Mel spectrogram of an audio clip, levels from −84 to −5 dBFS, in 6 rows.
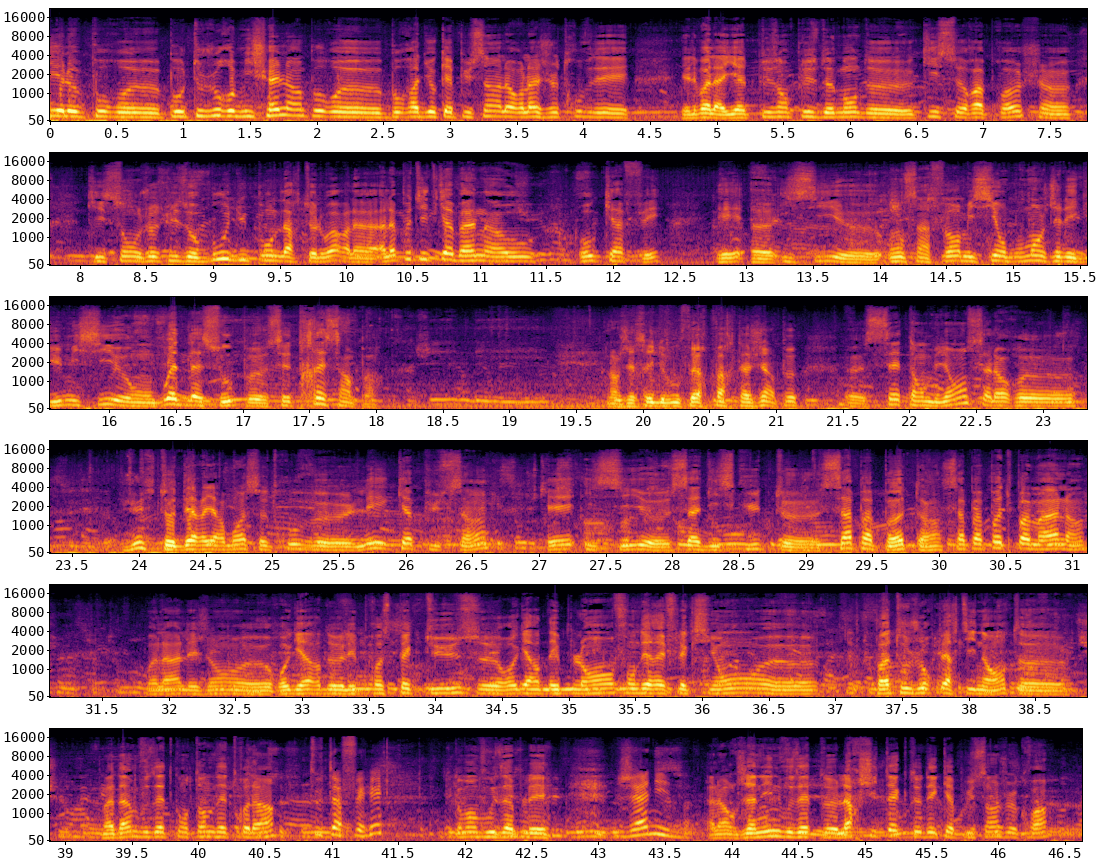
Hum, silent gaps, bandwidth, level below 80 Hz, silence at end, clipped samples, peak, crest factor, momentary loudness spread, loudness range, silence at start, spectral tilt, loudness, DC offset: none; none; 16.5 kHz; -38 dBFS; 0 s; under 0.1%; 0 dBFS; 14 dB; 10 LU; 3 LU; 0 s; -6 dB/octave; -14 LUFS; under 0.1%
